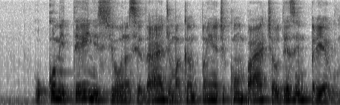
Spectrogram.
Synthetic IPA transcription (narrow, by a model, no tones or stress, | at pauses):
ʊkomit̪einisiownɐsid̪ad͡ʒɪũmɐkɐ̃mpɐ̃ɲɐd͡ʒɪkõmbat͡ʃɪawd̪ezẽmpɾeɡʊ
